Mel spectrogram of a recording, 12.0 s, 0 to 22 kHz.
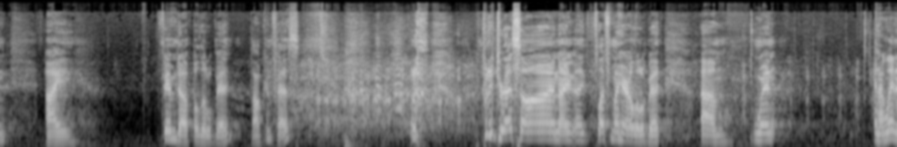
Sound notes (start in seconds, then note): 3.9 laughter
